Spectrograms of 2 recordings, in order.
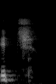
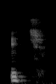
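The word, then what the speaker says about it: itch: ये ईच और ये इच, ईच और इच, इस इच होना यानी खुजली होना, और ये ईच प्रत्येक, दोनों का मतलब अलग है, उच्चारण भी अलग है, स्पेलिंग भी अलग है।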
